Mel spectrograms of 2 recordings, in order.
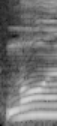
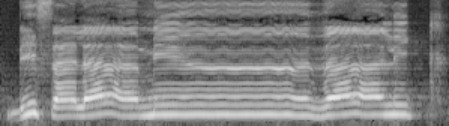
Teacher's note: hujung lidah kita tidak naik ke atas langit. Maknanya daripada mim terus pindah kepada zal. · Nun hanya kita kekalkan pada gunnah di hidung saja. Sebut mu, mulut kita terus pergi, lidah kita pergi huruf zal tanpa menekan-nekan huruf zal, hanya standby di makhraj zal. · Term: ikhfa hakiki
